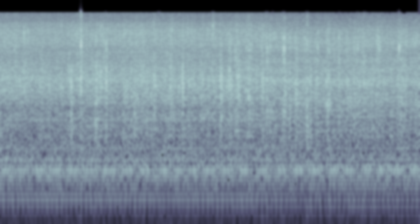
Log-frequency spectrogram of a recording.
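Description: Chunks of mixed vegetables sautéing in a hot skillet, a steady sizzle with scattered small crackles.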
